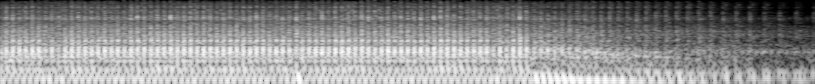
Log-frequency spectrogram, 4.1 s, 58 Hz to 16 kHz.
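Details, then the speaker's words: Free Honda HS520 snowblower after ultrasonic cleaning of varnished carburetor starts on first pull; small single runs with a crisp, even beat then winds down smoothly, sounding healthy, though fuel still leaks from the carb bowl. "Fantastic. Now I just got to see where that oil leak, that gas leak is coming from. How about it? That sounds fantastic, isn't it? First pull too."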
